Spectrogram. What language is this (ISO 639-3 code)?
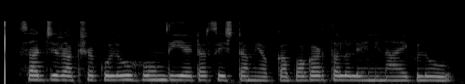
tel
